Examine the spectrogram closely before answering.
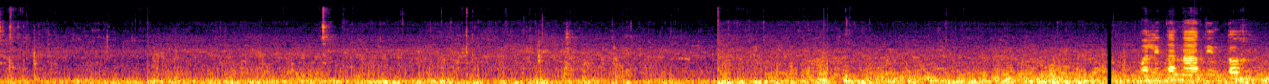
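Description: Choppy water splashes against a small boat.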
